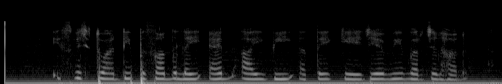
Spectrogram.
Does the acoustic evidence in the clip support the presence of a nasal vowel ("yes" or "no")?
no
